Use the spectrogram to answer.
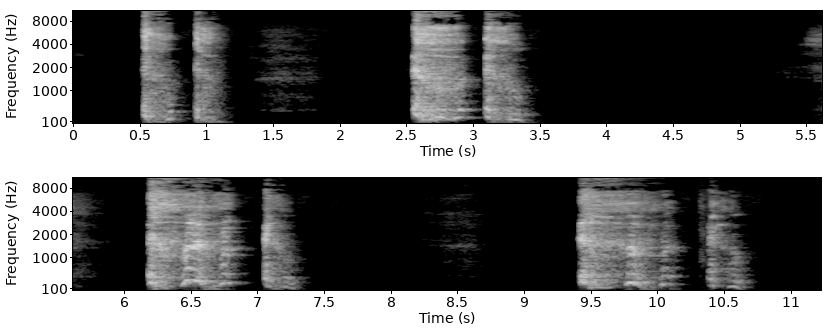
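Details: Repeated harsh coughs in paired bursts, about eight over eleven seconds, with faint breaths between; a prolonged coughing fit.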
